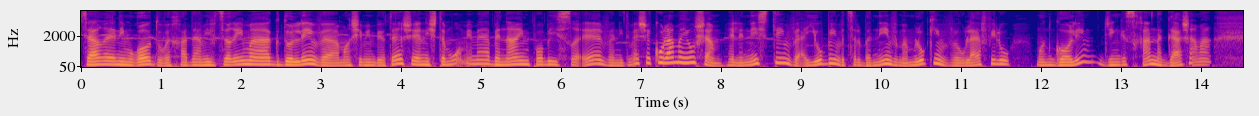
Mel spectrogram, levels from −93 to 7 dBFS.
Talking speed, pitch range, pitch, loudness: 115 wpm, 145-200 Hz, 170 Hz, -25 LUFS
